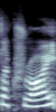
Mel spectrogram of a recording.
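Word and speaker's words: LaCroix: Hate that it's pronounced Lacroy. Isn't it supposed to be Laqua?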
